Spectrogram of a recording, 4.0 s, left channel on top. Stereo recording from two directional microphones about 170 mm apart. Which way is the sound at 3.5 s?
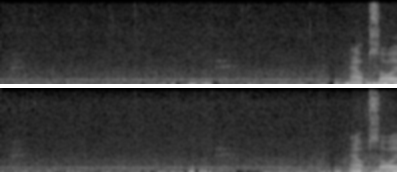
80° left.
